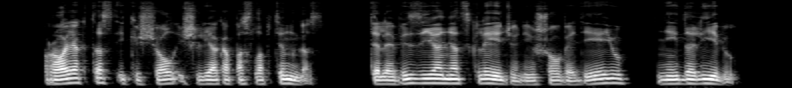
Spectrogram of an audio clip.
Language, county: Lithuanian, Kaunas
